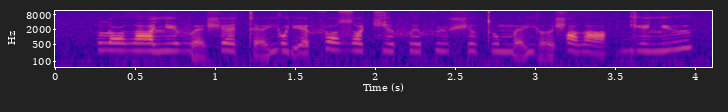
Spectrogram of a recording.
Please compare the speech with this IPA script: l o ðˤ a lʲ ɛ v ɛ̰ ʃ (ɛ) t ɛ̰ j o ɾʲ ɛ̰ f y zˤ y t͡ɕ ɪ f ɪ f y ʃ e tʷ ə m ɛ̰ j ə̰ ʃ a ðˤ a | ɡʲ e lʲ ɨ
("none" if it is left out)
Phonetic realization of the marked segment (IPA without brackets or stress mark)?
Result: ɛ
